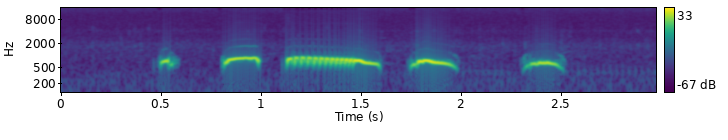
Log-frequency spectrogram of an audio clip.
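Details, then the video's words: Full coo phrase of a female spotted dove used to provoke male calling: a brief pickup note, a short coo, a long sustained coo, then two falling arched notes. "Tiếng cu mái kích bổi nhanh nổi hiệu quả nhất."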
